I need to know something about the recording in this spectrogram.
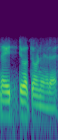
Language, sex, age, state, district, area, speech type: Malayalam, male, 45-60, Kerala, Kozhikode, urban, conversation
